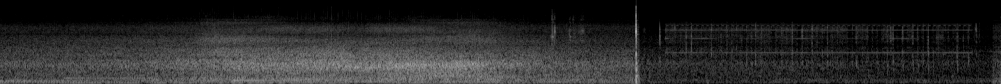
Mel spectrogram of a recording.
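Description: A rushing noise that swells over about three seconds and then fades, like a vehicle passing by. About six seconds in comes a single sharp click, after which it is much quieter, with faint steady high-pitched tones.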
